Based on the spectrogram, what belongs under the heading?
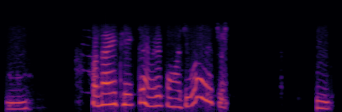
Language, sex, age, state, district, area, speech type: Odia, female, 60+, Odisha, Gajapati, rural, conversation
